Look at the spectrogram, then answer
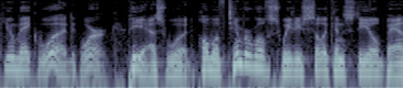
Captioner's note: voiceover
